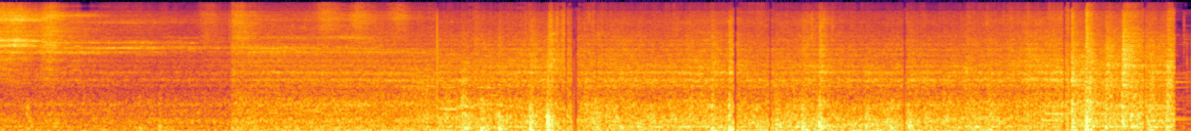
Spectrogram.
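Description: A passenger train on a new service between Ahmedabad and Udaipur rolls steadily along the rails with a continuous loud rumble, faint wheel squeal and rhythmic clatter, no voices.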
